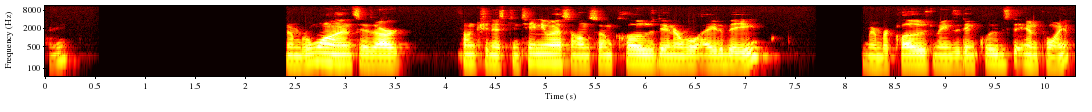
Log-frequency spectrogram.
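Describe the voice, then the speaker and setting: A man's voice: medium pitch, level tone, a little slow, long pauses, muffled recording. A man teaching a math class, explaining step by step in a casual way with frequent okays, his voice a bit weak and a peppermint in his mouth. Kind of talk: classroom lecture.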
